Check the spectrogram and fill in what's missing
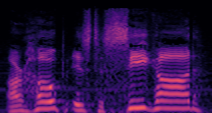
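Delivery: slow, high and loud on see; proclaiming. Real, not acted. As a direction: stretch out see God like a cry. Preacher proclaims hope.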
